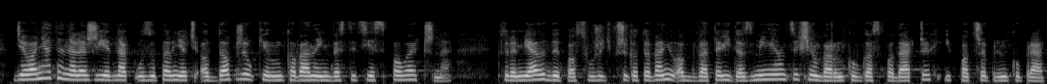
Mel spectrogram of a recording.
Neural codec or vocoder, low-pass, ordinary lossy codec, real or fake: codec, 16 kHz, 8 kbps, FunCodec, trained on Chinese and English, 25 frames a second; none; none; fake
